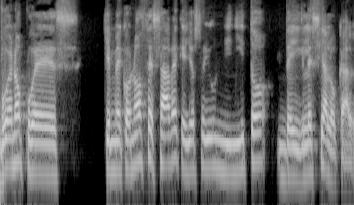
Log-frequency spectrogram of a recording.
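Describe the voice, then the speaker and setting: A man speaks very slowly at a fairly high pitch, with ordinary pitch variation. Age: 30s. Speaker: preacher. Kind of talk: interview.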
